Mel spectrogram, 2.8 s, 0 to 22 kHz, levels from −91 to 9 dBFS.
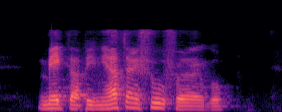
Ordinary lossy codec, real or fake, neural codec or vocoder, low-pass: AAC, 32 kbps; fake; codec, 16 kHz, 1.1 kbps, Voila-Tokenizer; 7.2 kHz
